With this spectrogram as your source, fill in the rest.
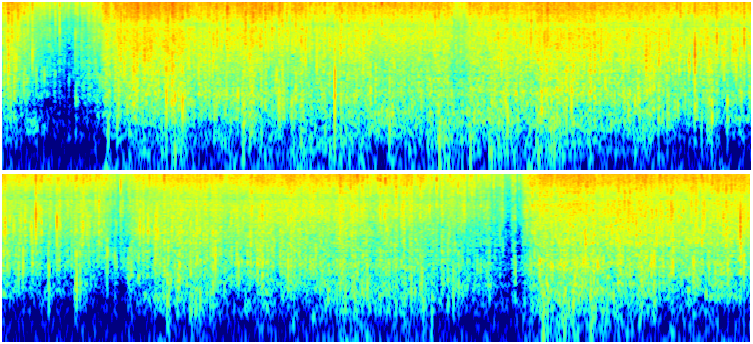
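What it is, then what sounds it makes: Plastic bag of soft stuffing being squeezed. A round white plastic bag full of soft, fluffy stuffing is squeezed and kneaded with both hands. It makes a steady, dense crinkling and crunching with a bright, hissy top. The sound eases briefly at a few moments before picking straight back up.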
